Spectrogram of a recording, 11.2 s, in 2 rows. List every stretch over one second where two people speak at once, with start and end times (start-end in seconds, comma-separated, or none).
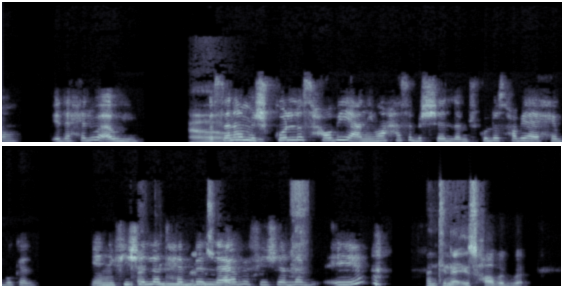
7.0-8.3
